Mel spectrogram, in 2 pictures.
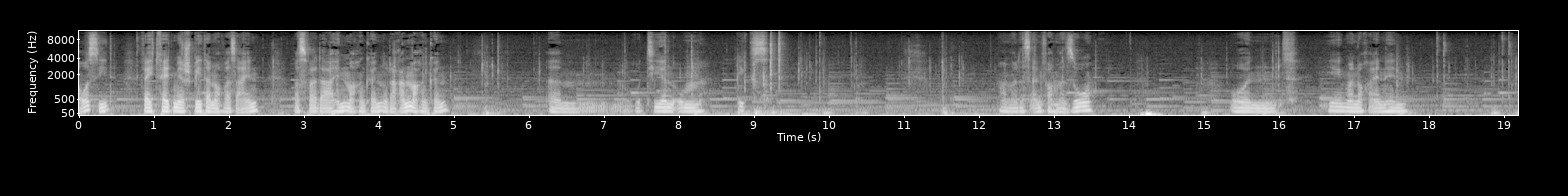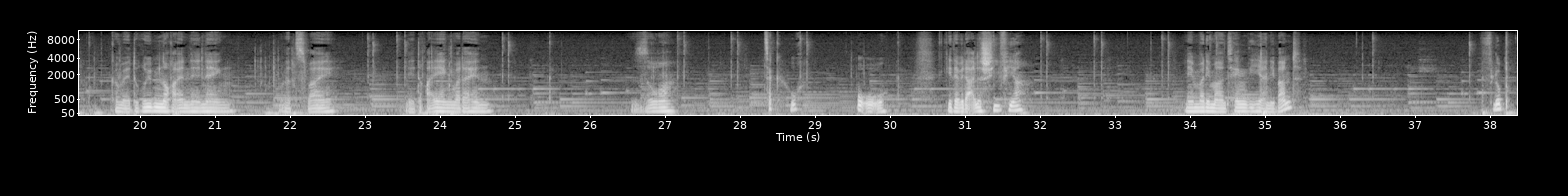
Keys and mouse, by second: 0.8-1.2 middle drag, 1.2-2.0 drag, 3.8 KP_1, 5.1 z, 5.9 r, 11.9 g, 16.2 shift+d, 18.6-19.9 drag, 19.9-20.5 shift+middle drag, 20.5 shift+click, 20.6-21.7 middle drag, 22.3 shift+d, 24.4 shift+d, 26.3-27.1 middle drag, 30.7 middle click, 31.4 a, 31.9-32.7 drag, 32.7-35.6 right drag, 35.4 KP_3, 35.6-36.9 middle drag, 36.9-38.2 drag, 38.3 middle drag.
